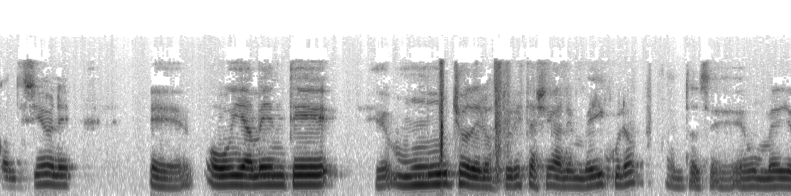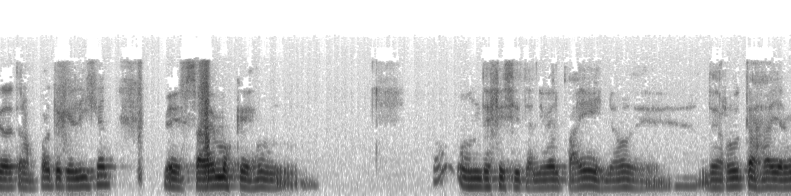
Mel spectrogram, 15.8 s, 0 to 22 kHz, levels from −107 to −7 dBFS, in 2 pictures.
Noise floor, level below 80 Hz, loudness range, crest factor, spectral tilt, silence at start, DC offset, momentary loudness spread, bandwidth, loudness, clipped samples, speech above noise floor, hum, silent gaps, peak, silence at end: -70 dBFS; -68 dBFS; 9 LU; 22 dB; -7 dB/octave; 0 s; under 0.1%; 19 LU; 7.4 kHz; -24 LUFS; under 0.1%; 46 dB; none; none; -2 dBFS; 0 s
